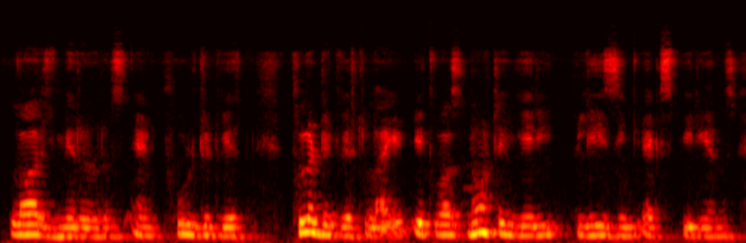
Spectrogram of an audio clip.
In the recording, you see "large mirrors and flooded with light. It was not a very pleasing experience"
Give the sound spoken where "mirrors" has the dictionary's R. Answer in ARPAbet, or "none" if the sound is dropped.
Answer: R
